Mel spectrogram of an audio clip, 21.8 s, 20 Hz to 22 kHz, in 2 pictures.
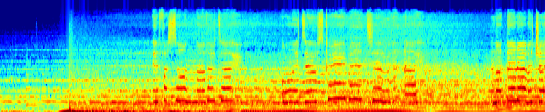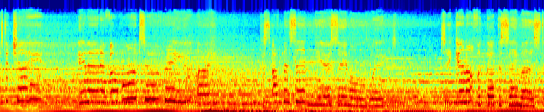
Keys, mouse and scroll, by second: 4.2 right click, 4.9 right click, 11.8 ctrl+click, 17.1 right click.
